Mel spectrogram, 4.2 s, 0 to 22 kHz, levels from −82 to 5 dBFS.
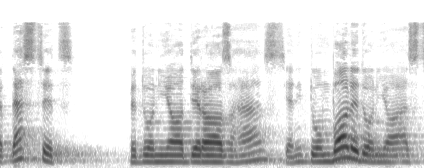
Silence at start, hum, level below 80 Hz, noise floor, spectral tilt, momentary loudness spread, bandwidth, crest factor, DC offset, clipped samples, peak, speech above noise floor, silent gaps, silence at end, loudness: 0 s; none; -68 dBFS; -55 dBFS; -5.5 dB/octave; 15 LU; 13 kHz; 18 dB; under 0.1%; under 0.1%; -6 dBFS; 31 dB; none; 0 s; -24 LUFS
